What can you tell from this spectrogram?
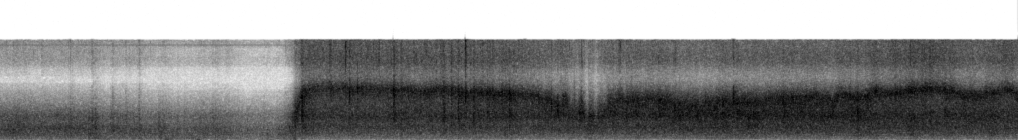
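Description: Very heavy tropical downpour splashing onto floodwater, a dense steady hiss. About three seconds in it turns louder and hissier.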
